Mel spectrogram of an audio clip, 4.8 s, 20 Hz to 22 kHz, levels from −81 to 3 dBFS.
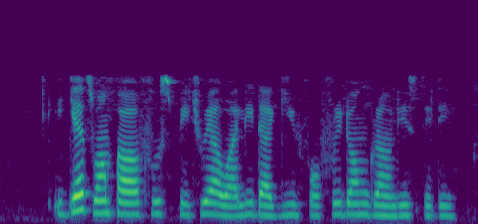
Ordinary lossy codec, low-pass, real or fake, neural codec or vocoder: none; 5.4 kHz; real; none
